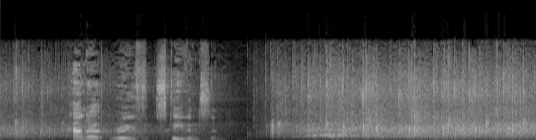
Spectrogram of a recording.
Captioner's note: applause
